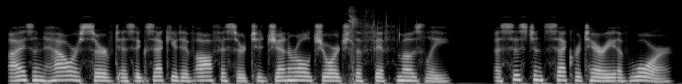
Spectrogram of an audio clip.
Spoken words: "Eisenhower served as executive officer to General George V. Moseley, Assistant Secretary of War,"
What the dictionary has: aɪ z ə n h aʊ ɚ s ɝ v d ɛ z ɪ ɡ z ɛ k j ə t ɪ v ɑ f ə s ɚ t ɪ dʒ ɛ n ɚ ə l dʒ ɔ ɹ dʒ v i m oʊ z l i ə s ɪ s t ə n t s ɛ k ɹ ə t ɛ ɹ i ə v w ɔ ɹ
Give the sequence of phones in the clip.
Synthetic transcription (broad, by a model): aɪ z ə n h aʊ ɚ s ɝ v d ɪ z ɪ ɡ z ɛ k j ə t ɪ v ɑ f ə s ɚ t ɪ dʒ ɛ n ɚ l dʒ ɔ ɹ dʒ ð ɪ m oʊ z l i ə s ɪ s t ə n t s ɛ k ɹ ə t ɛ ɹ i ə v w ɔ ɹ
